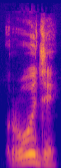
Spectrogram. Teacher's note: জিম কলকলার হরফ নিচের দিকে ধাবিত করে ধাক্কা দিয়ে উচ্চারণ করব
